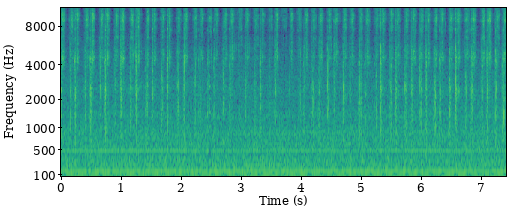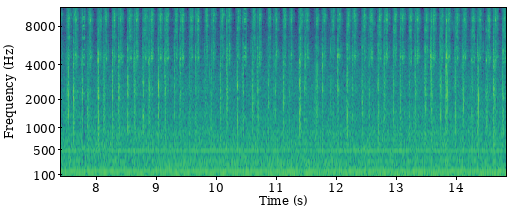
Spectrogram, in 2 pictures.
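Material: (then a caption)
Plastic. Long glittery nails tap and scratch the lids of small clear domed plastic glitter pots sitting in a pink plastic tray. The result is a fast, slightly uneven stream of crisp, bright clicks and scrapes over a steady low hum.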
